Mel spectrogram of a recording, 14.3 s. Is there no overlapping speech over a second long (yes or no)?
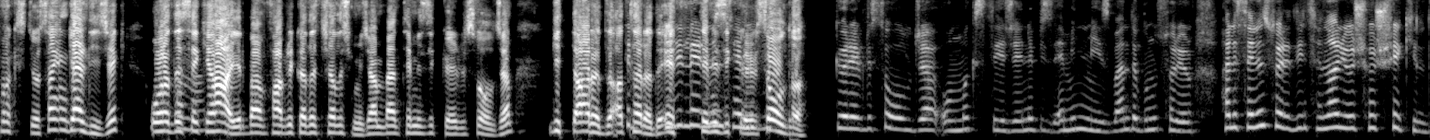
no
